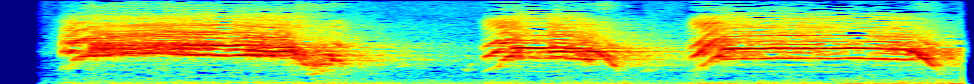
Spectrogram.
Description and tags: Female Wilhelm Scream
The Wilhelm Scream but the female version (this effect appears in many movies/TV shows)
fear, terror, stock, female, drama, macabre, old, fearful, frightened, wilhelm, scream, horror, scared, haunted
